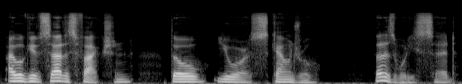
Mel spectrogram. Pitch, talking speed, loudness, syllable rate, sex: 110 Hz, 170 wpm, -19 LUFS, 5.0 syllables/s, male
